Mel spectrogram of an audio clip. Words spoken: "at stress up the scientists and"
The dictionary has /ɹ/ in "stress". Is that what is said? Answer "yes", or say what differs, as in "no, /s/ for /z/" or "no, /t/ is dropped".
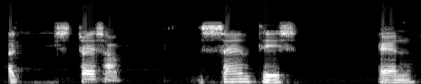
yes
